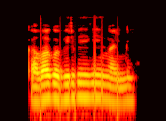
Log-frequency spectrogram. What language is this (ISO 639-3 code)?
kln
